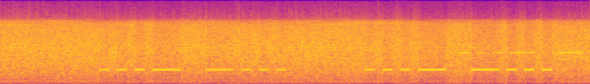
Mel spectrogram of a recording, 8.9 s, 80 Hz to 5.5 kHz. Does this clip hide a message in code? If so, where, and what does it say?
Yes: Morse code from 1.5 to 8.3 s, heard as a keyed tone, about 9 wpm, 530 Hz, with noise. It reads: VB VB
